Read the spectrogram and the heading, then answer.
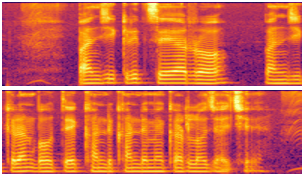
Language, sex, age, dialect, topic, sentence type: Maithili, male, 25-30, Angika, banking, statement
